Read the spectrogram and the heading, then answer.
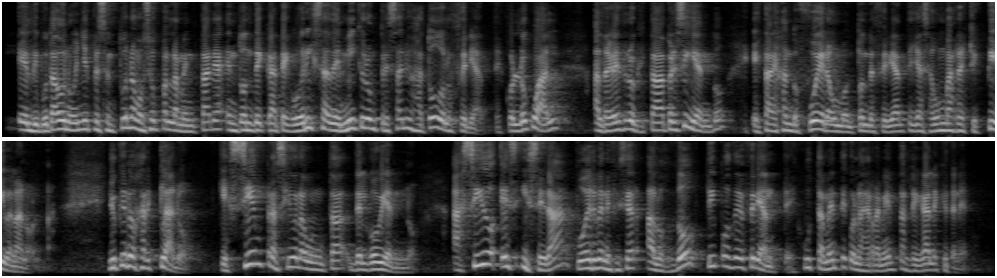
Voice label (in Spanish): cuña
